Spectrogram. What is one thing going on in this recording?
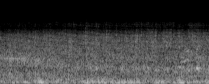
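Water gushes and splashes from a pipe.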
